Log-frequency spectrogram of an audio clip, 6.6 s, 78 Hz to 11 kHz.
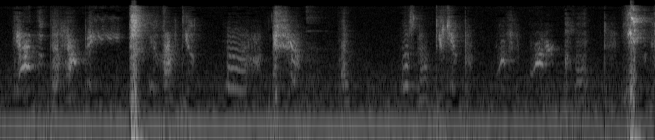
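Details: A pet male budgerigar that picked up nearly 300 words and phrases from household talk and also imitated the family cat's purring chatters in rapid, squeaky, warbled syllables like mimicked speech, over a steady low hum with two sharp clicks.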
